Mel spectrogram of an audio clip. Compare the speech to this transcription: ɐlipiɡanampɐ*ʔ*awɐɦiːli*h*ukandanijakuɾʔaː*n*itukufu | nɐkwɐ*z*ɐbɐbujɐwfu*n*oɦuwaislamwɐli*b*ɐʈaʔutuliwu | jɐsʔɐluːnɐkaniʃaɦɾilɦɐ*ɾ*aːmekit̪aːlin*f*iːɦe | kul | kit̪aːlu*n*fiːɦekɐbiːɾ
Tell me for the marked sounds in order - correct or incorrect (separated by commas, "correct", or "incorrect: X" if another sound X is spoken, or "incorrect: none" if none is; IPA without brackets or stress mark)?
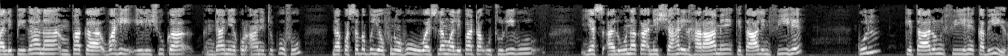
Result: incorrect: k, incorrect: ʃ, correct, incorrect: s, correct, incorrect: p, correct, correct, correct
